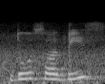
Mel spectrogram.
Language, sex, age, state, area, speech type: Maithili, female, 45-60, Bihar, urban, spontaneous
